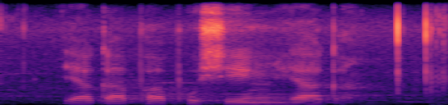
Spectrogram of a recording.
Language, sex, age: Northern Sotho, male, 25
